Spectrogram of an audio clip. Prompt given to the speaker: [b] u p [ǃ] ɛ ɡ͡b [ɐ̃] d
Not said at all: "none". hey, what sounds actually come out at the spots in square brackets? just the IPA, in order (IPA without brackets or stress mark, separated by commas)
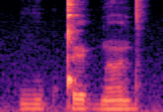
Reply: β, ǃ, ɐ̃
